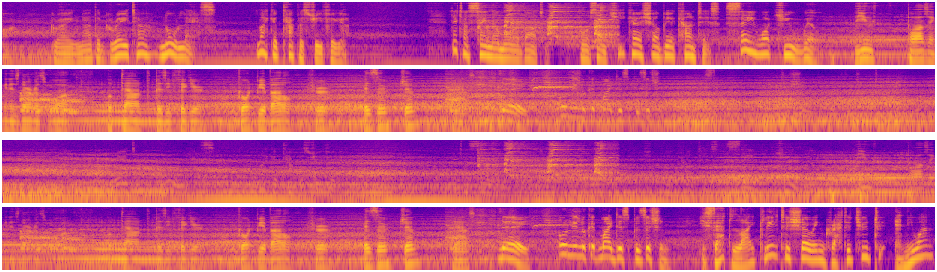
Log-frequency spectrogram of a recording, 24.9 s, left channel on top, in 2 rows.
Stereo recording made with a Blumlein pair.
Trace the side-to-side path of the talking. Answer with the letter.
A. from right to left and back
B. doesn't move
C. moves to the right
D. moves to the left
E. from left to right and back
C.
